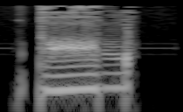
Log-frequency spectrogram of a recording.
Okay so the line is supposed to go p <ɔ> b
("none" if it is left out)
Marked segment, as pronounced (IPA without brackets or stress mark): ɔ̤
